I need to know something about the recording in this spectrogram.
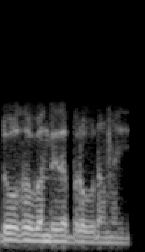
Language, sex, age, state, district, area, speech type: Punjabi, male, 30-45, Punjab, Patiala, rural, conversation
